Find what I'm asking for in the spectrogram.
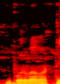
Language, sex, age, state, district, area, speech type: Odia, male, 18-30, Odisha, Nuapada, urban, read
